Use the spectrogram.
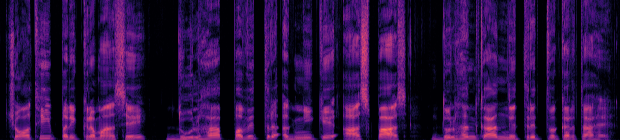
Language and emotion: Hindi, neutral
